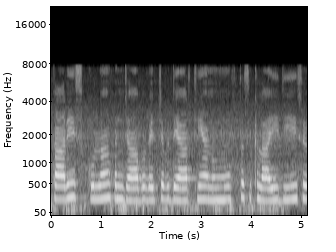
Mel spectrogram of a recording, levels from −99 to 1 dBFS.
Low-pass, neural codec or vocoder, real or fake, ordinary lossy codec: none; none; real; none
